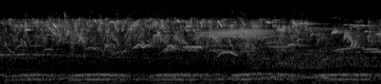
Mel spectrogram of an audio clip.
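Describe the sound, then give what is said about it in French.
A serin perched on a TV antenna pours out a high, grating, very rapid song in long unbroken phrases, steady, with a faint low hum underneath. “C'est un chant aigu, grinçant, très rapide, avec des strophes assez longues.”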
